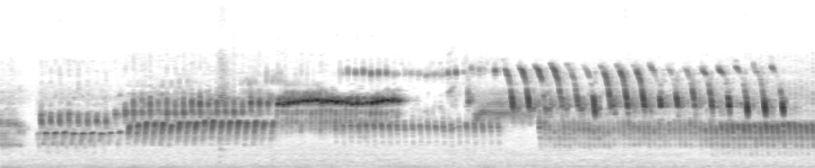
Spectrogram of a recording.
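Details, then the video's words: Canary singing a chain of trills at changing pitches, a bright piercing high roll in the middle, then a series of swooping repeated notes over a low trill. "أروع تغريد كناري"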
